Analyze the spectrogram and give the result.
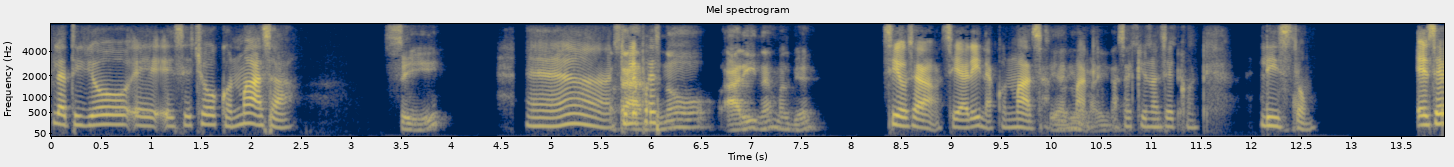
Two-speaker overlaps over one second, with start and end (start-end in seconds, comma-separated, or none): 9.9-11.3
